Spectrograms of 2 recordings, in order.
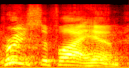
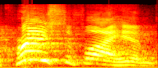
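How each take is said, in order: First: Said in the usual way. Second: A louder mock crowd call of crucify; "Crucify him" called out louder like the mob; preacher voicing the mob's cry, louder.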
